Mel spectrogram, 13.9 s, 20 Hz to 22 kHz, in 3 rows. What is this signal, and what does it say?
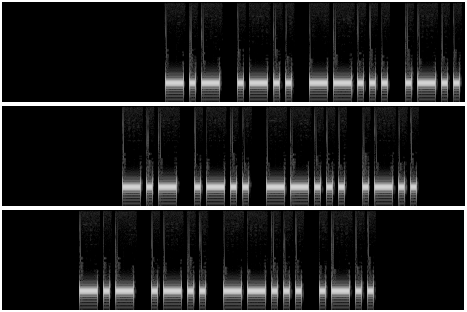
Morse code, heard as a keyed tone, about 21 wpm, 700 Hz. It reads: KL7L KL7L KL7L
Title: DXCC-100 Call Signs - 4 Characters - Repeated 3x - 20wpm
